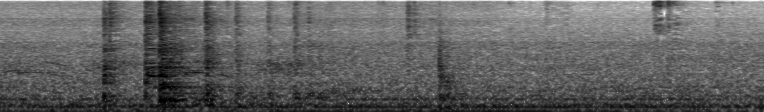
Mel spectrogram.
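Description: A spoon scrapes and clinks against a metal cooking pan while boiled, peeled and cut potatoes are stirred with a little water, giving a few sharp metallic knocks over a low steady background.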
